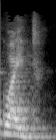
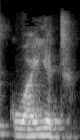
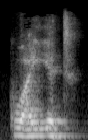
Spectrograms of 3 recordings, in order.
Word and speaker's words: quiet: Now when I say quiet, so some people say quite. That is a wrong pronunciation actually, quite, because it is a bisyllabic word and you are making it monosyllabic.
